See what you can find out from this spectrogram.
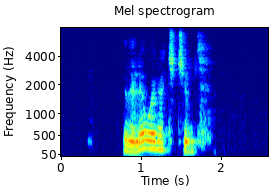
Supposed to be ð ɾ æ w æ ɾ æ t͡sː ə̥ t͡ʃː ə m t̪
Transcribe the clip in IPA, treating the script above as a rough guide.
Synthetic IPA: ð l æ w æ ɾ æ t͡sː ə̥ t͡ʃː ə m t̪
